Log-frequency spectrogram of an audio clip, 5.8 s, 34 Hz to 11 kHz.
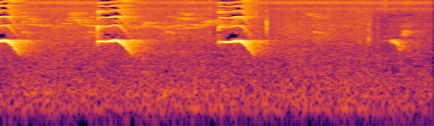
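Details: Cuckoo singing in Sri Lanka in June 2024: loud, clear calls, each a short level whistle that drops sharply in a downward slur, repeated about every one and a half seconds, with a fainter final call over a steady hum.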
